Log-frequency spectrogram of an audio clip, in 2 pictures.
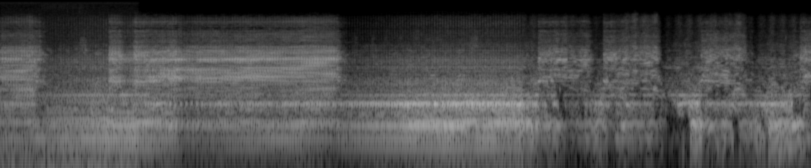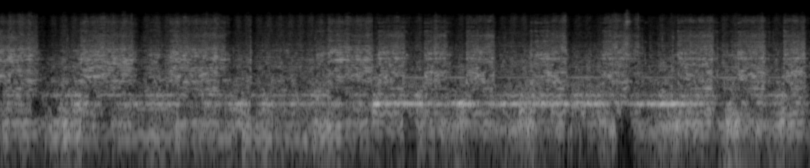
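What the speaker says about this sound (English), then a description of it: "tilted the bed of the scroll saw to cut the teeth out to the correct angles" A scroll saw with its bed tilted cuts angled teeth into a wooden part for a handmade adjustable wrench, giving a steady, close buzzing rasp of the blade through wood with short pauses between cuts.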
